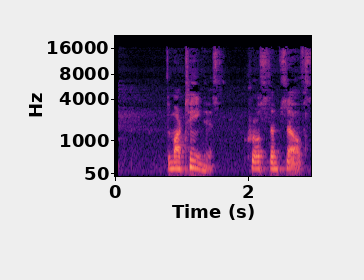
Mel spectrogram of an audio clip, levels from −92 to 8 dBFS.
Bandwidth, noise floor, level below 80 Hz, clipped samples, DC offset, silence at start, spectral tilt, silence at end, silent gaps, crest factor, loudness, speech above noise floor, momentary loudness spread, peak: 17 kHz; -56 dBFS; -56 dBFS; under 0.1%; under 0.1%; 0.8 s; -6 dB/octave; 0 s; none; 20 dB; -24 LUFS; 33 dB; 14 LU; -6 dBFS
